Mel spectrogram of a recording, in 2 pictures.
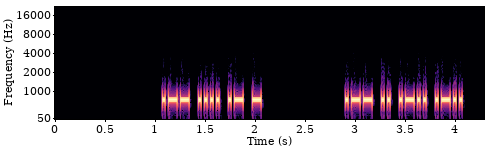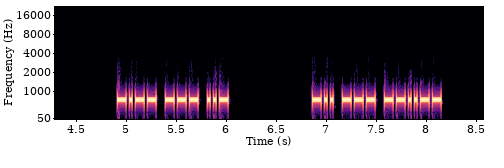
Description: Morse code, heard as a keyed tone, about 37 wpm, 700 Hz. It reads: WHAT WILL YOU DO,
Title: 4x Word-Spacing - Sentences from Top 100 Words - 40wpm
